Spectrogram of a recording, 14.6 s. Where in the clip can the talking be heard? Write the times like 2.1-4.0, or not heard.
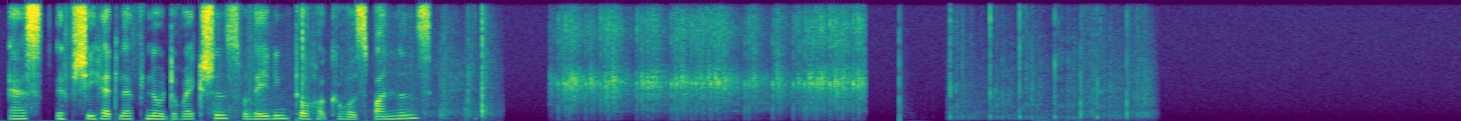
0.0-4.8.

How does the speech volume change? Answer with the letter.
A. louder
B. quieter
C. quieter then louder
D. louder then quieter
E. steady
E.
